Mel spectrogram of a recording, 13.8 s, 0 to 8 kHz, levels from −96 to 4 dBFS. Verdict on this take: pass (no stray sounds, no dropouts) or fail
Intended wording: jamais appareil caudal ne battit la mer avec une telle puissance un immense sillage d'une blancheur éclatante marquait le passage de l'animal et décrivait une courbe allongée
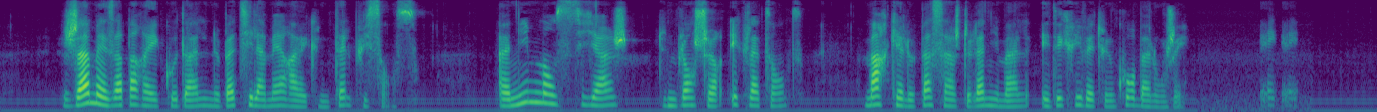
fail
